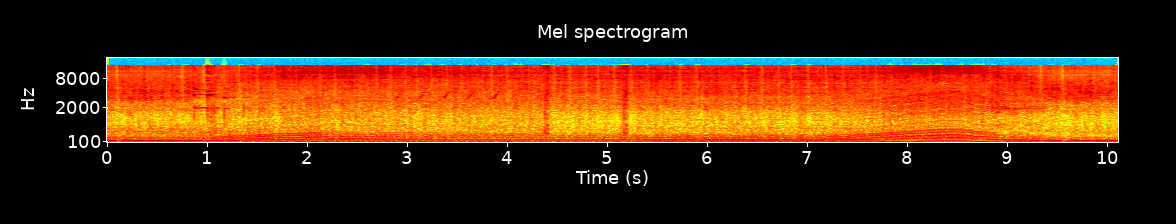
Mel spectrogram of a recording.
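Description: A car engine revs up and drops back twice.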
